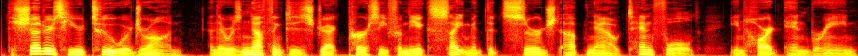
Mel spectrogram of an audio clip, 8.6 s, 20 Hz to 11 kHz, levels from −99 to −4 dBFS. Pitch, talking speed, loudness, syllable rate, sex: 90 Hz, 175 wpm, -19 LUFS, 4.8 syllables/s, male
